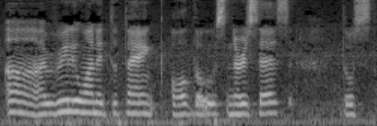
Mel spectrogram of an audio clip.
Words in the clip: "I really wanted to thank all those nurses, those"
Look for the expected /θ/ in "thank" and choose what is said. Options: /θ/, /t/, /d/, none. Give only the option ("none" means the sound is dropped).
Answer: /θ/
